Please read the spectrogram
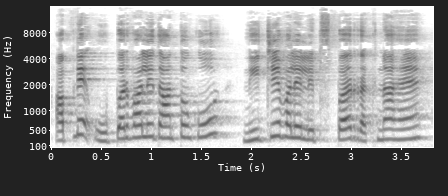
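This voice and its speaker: A woman teaching a phonics lesson for parents, demonstrating each letter sound slowly. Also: high-pitched.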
